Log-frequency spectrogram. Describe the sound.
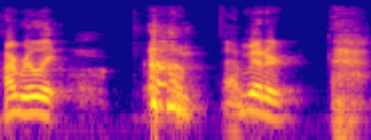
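Throat clearing and coughing from someone with something caught in the throat: four rough, voiced bursts separated by short pauses, the first the longest.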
